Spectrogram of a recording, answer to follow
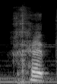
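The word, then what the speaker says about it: חית: Het, in Scotland there are lakes called Loch Lomond. They have Loch. So Bach, Loch. So that sound is Het.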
